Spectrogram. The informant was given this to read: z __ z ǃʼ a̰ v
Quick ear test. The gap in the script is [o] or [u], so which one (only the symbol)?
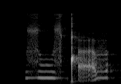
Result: u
